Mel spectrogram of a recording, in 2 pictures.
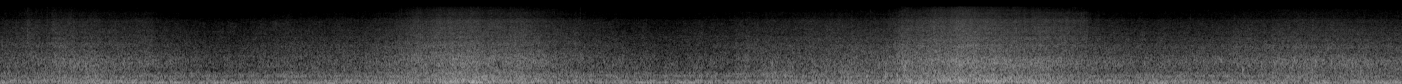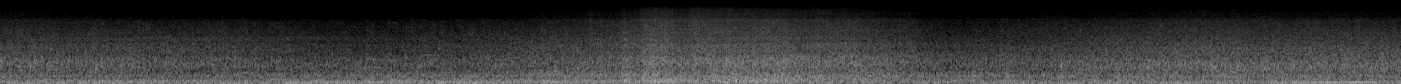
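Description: Recorded ocean waves washing on a shore, a steady surf hiss that swells and ebbs every several seconds, with a faint steady tone underneath.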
